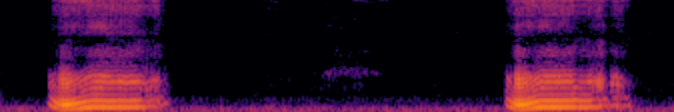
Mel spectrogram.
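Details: Juni, a sleeping Maltese dog, snores indoors: two drawn-out, tonal, nasal snores, each dipping then rising in pitch and lasting about a second, spaced roughly four seconds apart with quiet breathing between.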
